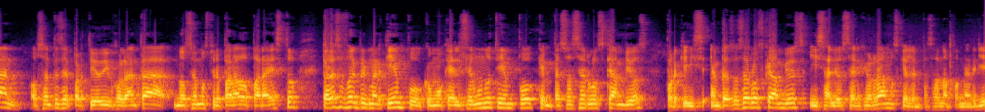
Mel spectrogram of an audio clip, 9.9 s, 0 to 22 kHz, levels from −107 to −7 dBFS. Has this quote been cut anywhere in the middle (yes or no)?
yes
